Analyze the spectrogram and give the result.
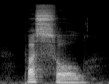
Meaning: ambassador, envoy
- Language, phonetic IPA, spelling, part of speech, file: Belarusian, [paˈsoɫ], пасол, noun, Be-пасол.ogg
